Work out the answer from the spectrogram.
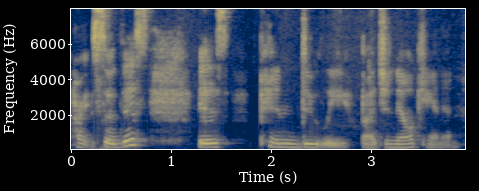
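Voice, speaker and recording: A woman teacher reading a storybook aloud to young children, pausing to explain things simply. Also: medium pitch, steady tone, creaky, dark tone, breathy edge.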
